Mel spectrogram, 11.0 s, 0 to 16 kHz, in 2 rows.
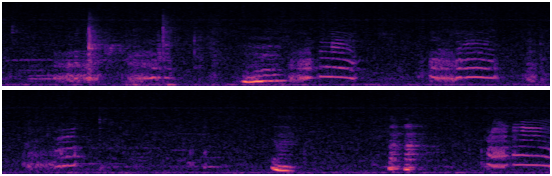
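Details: House cats, a black one and a torby, at play with fluffy toys in March 2021, recorded by phone with a small shotgun mic; about seven short, bending meows spaced a second or two apart, some chirpy, with soft human murmurs.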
